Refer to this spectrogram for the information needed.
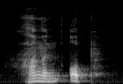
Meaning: inflection of ophangen: 1. plural present indicative 2. plural present subjunctive
- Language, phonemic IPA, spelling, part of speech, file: Dutch, /ˈhɑŋə(n) ˈɔp/, hangen op, verb, Nl-hangen op.ogg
